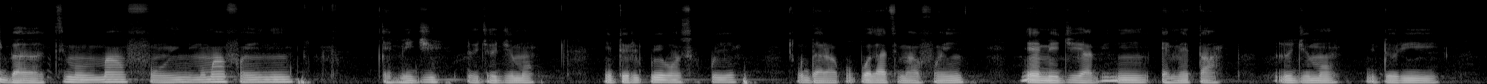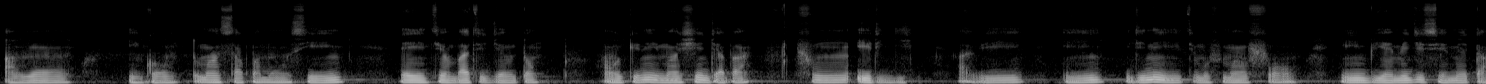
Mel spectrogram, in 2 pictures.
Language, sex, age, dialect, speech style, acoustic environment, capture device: Yoruba, male, 18-24, Nigeria - Ibadan, relaxed, silence; nature, mobile / Linux / Chrome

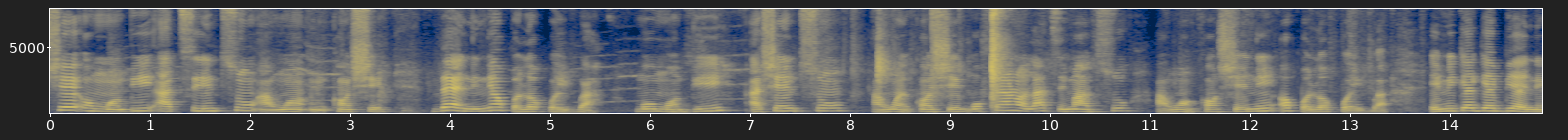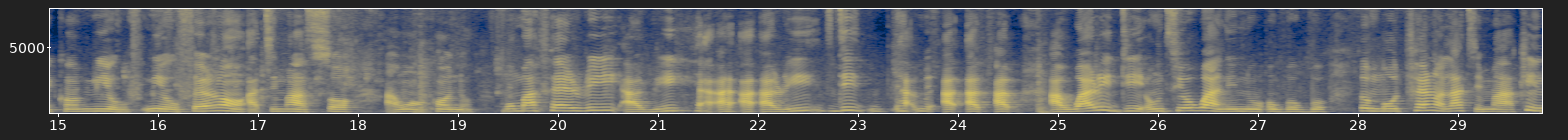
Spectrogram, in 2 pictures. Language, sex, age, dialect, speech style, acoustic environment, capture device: Yoruba, female, 35-44, Nigeria - Ibadan, relaxed, silence, mobile / Linux / Chrome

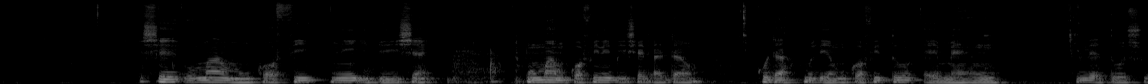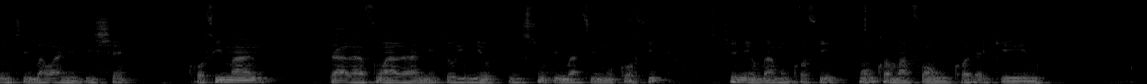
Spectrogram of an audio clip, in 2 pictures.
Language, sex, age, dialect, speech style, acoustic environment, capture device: Yoruba, male, 25-34, Nigeria - Nigerian Standard, relaxed, silence, desktop / Windows / Chrome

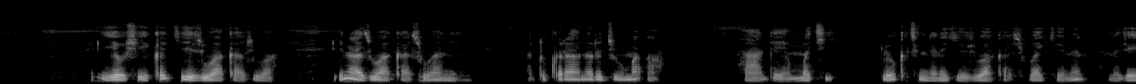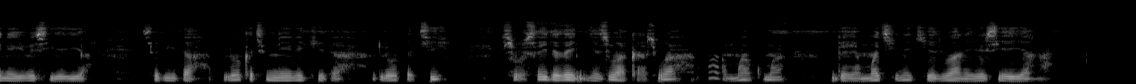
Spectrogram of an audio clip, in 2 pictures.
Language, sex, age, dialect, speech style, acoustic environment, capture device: Hausa, female, 25-34, Nigeria - Kano, excited; focused; happy, silence, mobile / Android / Chrome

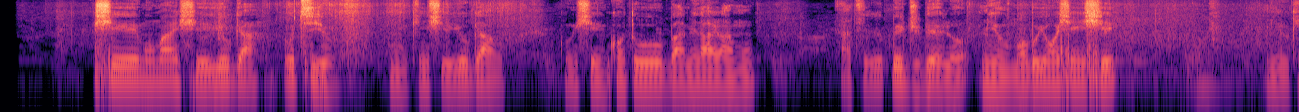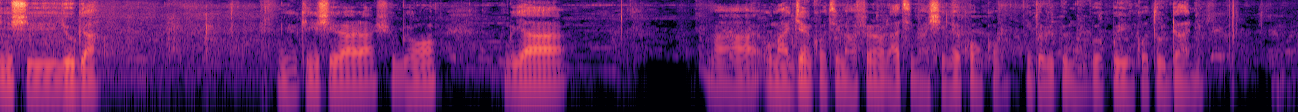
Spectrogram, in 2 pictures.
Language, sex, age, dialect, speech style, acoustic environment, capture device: Yoruba, male, 35-44, Nigeria - Nigerian Standard, happy; anxious; nervous; excited; relaxed, people talking; construction; nature, mobile / Linux / Chrome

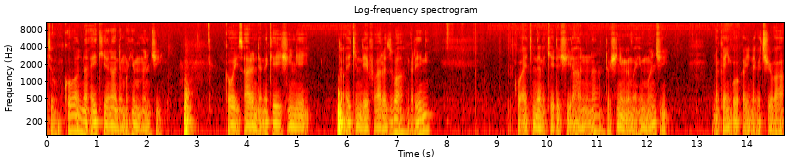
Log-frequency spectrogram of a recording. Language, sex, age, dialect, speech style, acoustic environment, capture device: Hausa, male, 25-34, Nigeria - Nigerian Standard, happy; relaxed; focused, silence, mobile / Linux / Chrome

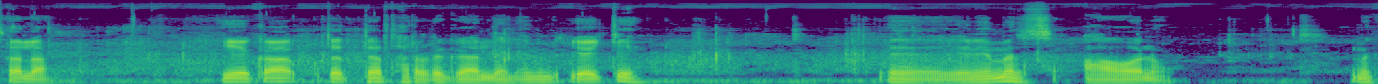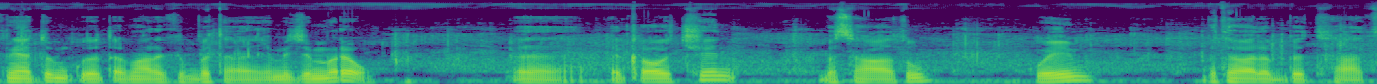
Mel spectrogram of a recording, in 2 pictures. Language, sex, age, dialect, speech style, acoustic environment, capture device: Amharic, male, 18-24, Ethiopia - Gondar, happy; nervous, nature, mobile / Linux / Chrome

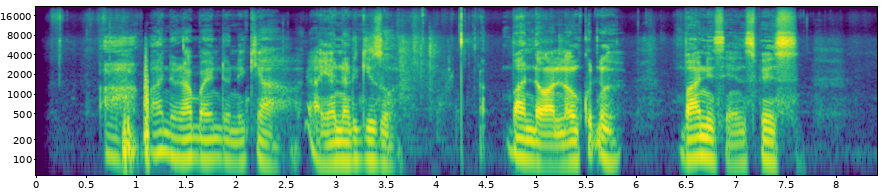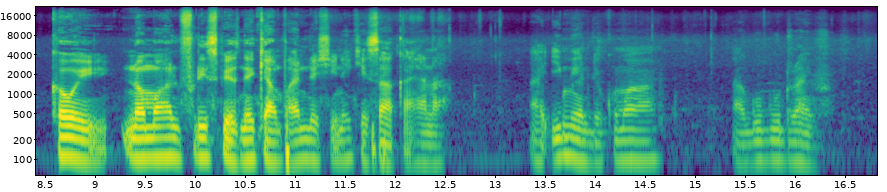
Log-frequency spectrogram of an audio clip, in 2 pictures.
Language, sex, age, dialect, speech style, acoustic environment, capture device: Hausa, male, 35-44, Nigeria - Ibadan, relaxed, nature, mobile / Linux / Chrome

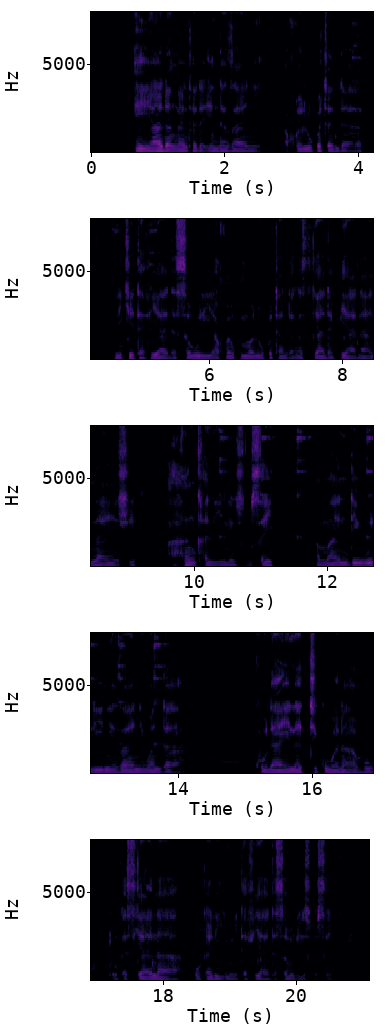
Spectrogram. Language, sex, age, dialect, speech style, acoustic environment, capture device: Hausa, male, 25-34, Nigeria - Kano, relaxed, silence; nature, mobile / Linux / Chrome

